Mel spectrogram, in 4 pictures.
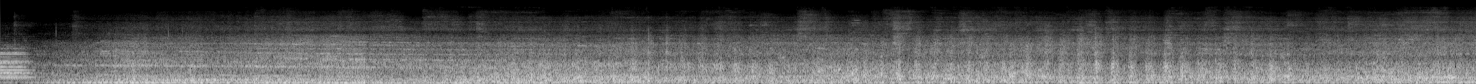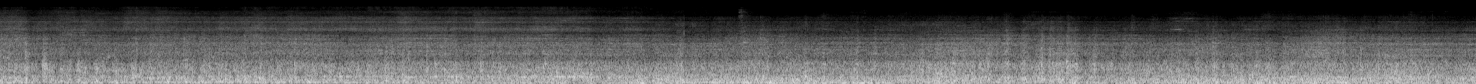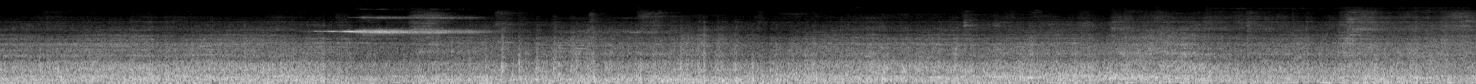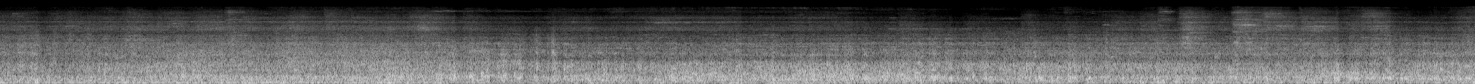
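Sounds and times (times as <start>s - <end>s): steel wheels rumbling on rail: 0.0s - 59.0s
wheel squeal: 32.6s - 34.6s.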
